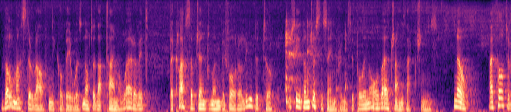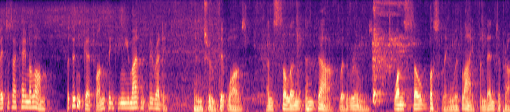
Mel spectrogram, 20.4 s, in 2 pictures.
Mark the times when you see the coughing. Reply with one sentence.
You can hear the coughing from 5.5 to 7.0 s and from 17.6 to 18.6 s.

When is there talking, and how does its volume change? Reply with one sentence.
The talking can be heard from 0.0 to 20.3 s, at a steady volume.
